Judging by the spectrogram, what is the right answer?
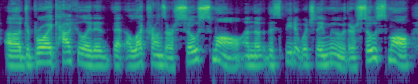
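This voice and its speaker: This man's voice sits on the high side and sounds a little mellow, moving at normal speed. He's a chemistry instructor in a recorded lecture, talking through slides in a rambling, loose manner with frequent tag questions and mid-sentence corrections. He plays down the math.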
